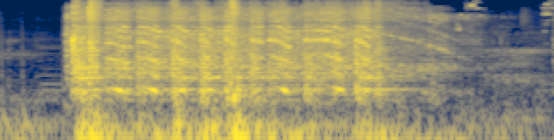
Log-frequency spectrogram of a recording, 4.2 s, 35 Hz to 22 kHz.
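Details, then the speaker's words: Boat engine cranks but won't start after the outdrive was installed (it started fine before); starter turns over with even pulses for about 2.5 seconds, never fires; crank no-start. "our boat will not start it'll crank it'll crank all day long but it won't start which is so weird"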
